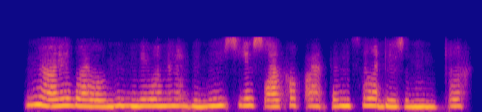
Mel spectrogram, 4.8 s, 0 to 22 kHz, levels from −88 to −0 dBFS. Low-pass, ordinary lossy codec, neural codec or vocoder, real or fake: 5.4 kHz; MP3, 32 kbps; codec, 16 kHz, 0.5 kbps, FreqCodec, smaller model; fake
